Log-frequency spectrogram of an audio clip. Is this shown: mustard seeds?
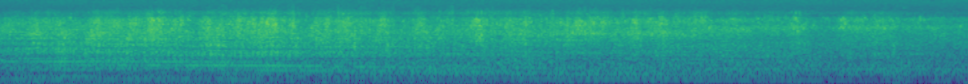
no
